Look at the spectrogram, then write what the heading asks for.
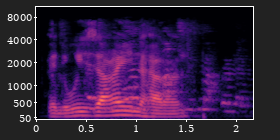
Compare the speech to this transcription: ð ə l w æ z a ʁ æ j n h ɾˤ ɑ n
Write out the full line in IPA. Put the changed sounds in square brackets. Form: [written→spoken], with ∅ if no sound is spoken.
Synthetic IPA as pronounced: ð ə l w [æ→i] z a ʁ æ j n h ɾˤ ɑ n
